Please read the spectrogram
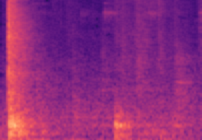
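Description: Two knocks as things are handled and moved about on a closet floor: a sharp one at the start that rings out briefly, and a softer one about a second later.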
